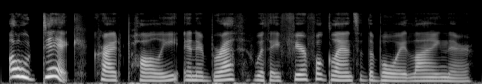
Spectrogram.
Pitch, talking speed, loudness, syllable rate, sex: 200 Hz, 200 wpm, -18 LUFS, 4.6 syllables/s, female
